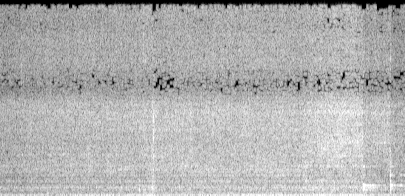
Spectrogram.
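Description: Spiced masala frying in oil in a kadai, a steady sizzle, as fried potato cubes go into the pan. A sharp click about two seconds in and two more near the end.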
